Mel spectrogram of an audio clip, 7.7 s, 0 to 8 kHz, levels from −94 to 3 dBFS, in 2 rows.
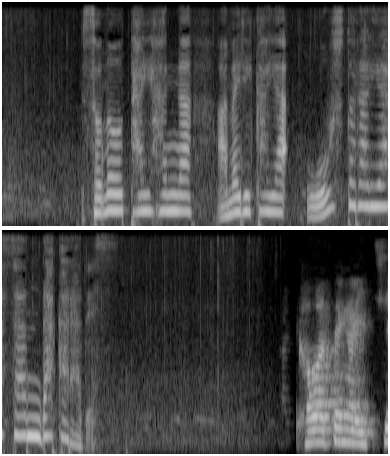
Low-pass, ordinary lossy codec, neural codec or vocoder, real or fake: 7.2 kHz; none; none; real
